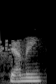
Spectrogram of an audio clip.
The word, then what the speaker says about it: Semi: They drafted Semi Ojeleye, or Ojeleye, however that gets said. We'll learn that, and I guess it's Shemi, according to the official NBA pronunciation guide.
